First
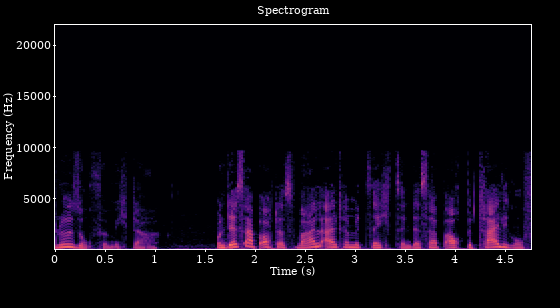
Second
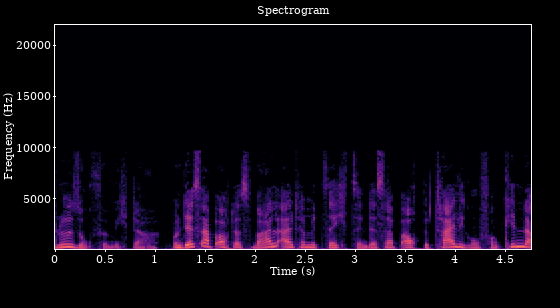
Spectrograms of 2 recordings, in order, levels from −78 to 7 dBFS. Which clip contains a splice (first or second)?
second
